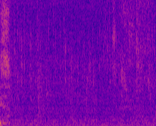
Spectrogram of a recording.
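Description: Kitchen sink faucet running steadily, its stream splashing onto a sponge held beneath it.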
